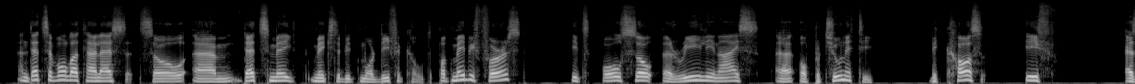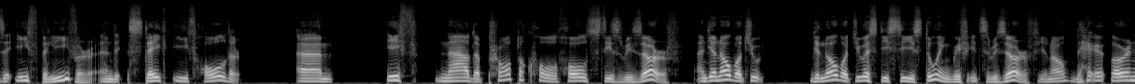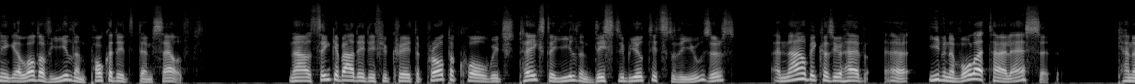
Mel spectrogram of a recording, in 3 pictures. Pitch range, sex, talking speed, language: 130-175 Hz, male, 175 wpm, English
